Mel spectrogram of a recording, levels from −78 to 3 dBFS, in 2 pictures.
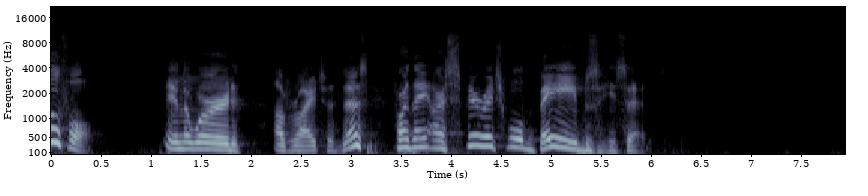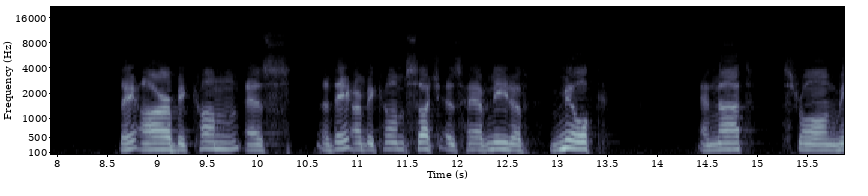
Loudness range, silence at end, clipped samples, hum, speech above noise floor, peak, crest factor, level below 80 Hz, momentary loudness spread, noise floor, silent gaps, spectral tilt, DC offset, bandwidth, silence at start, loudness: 5 LU; 0 s; under 0.1%; none; 49 dB; -14 dBFS; 18 dB; -60 dBFS; 13 LU; -78 dBFS; none; -8 dB/octave; under 0.1%; 10.5 kHz; 0 s; -29 LUFS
